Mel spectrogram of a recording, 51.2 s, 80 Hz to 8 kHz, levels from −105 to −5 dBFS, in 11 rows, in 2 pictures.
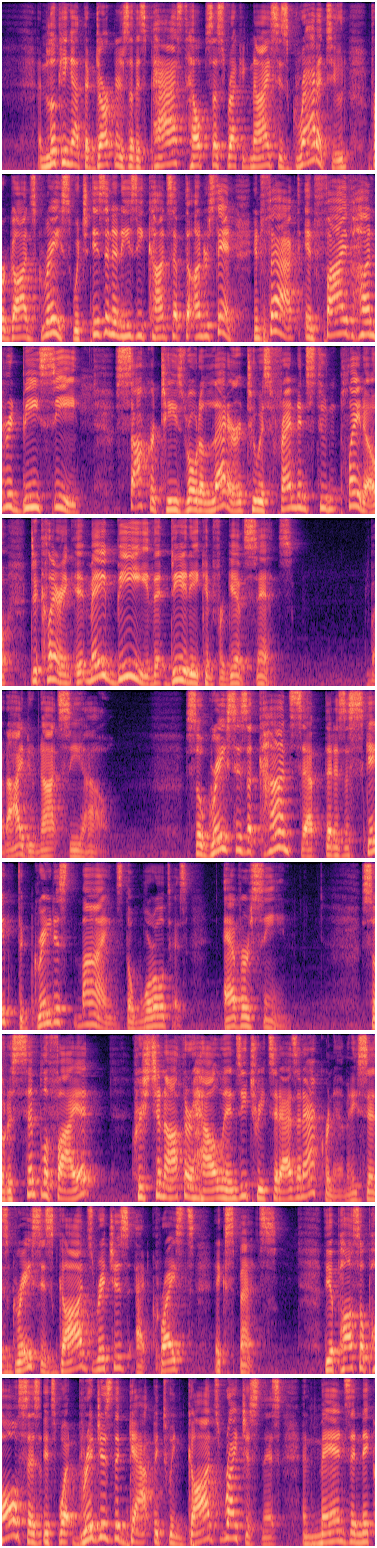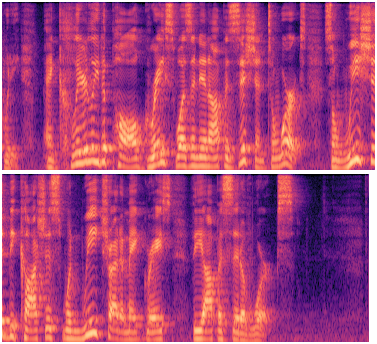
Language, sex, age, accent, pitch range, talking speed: English, male, 40-59, American, 135-195 Hz, 155 wpm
